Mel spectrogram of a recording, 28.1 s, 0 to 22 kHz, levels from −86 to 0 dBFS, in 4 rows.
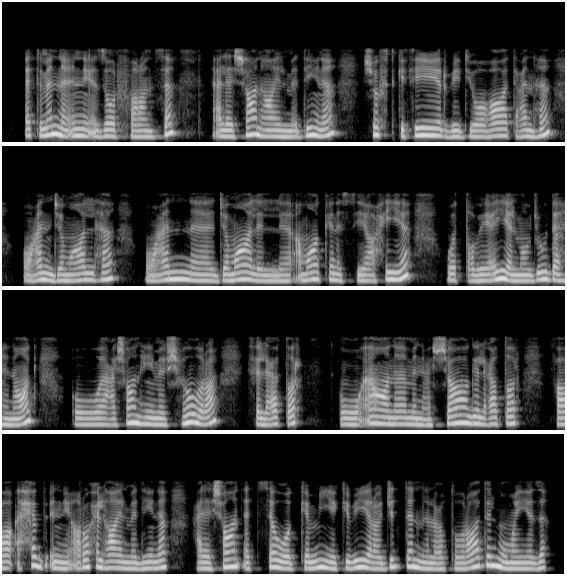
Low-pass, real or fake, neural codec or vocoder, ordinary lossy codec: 5.4 kHz; real; none; none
